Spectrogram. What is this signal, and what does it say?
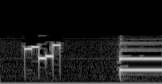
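Five-tone selective call (ZVEI), heard as quick runs of five tones, tones of about 70 ms. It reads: 89340
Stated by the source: Five-tone ZVEI selective call received by SDR, from the fire brigade (Feuerwehr) Orlamünde recording server.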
